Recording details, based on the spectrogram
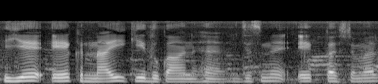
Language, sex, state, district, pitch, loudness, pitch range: Hindi, male, Madhya Pradesh, Katni, 145 Hz, -16 LUFS, 135-155 Hz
